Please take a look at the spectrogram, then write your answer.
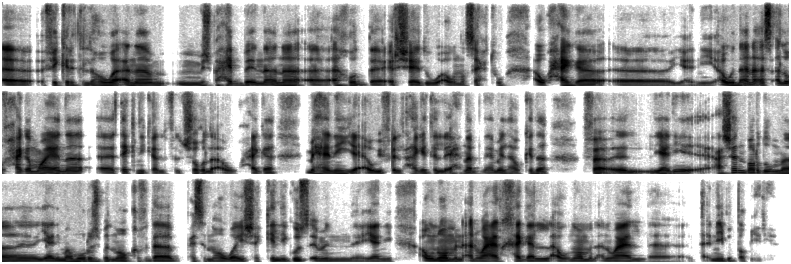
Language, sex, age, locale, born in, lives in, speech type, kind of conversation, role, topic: Arabic, male, 20-24, ar-EG, Egypt, Egypt, conversation, advice, user, إزاي أطلب إرشاد مهني من غير ما أحسّ بالكسوف في الشغل؟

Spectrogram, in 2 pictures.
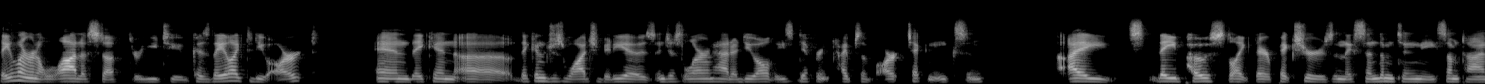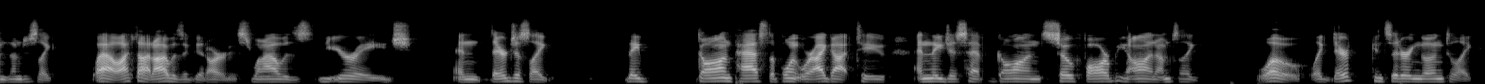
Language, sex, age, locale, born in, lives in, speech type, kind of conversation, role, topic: English, male, 30-34, en-US, United States, United States, conversation, podcast, guest, In what ways is technology changing the way we learn and engage with education?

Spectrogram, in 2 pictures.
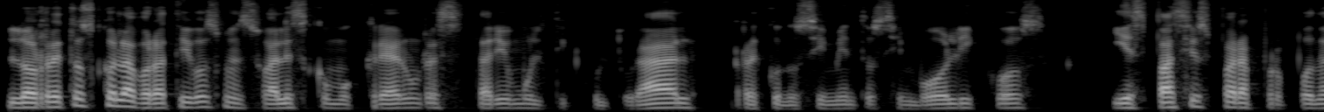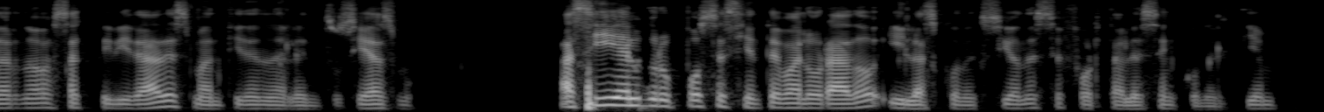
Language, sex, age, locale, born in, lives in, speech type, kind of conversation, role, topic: Spanish, male, 55-59, es-MX, Mexico, Mexico, read, expert-assistant, expert, ¿Qué formas creativas podríamos usar para que las personas de diferentes culturas se conozcan mejor en la ciudad?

